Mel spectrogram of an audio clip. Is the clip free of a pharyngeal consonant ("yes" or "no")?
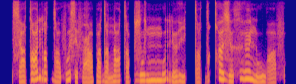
no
